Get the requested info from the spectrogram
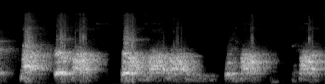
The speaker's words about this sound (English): so this is um Trevor's house, and these are his dogs. And um, can you quit it, please? Thank you.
